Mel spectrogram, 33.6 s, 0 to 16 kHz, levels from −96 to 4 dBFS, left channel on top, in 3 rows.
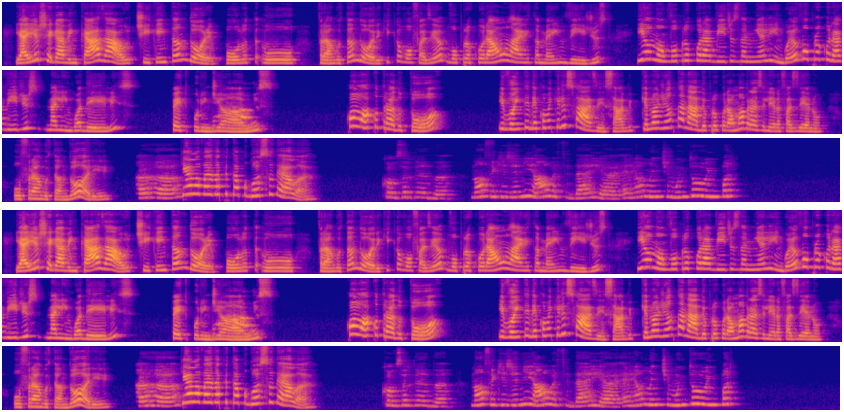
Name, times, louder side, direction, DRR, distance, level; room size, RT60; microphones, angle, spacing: voice 1, 0.2-3.9 4.2-8.0 8.5-12.9 13.5-14.6 15.8-17.0 17.8-22.1 22.6-23.8 24.8-26.6, right 3 dB, 15° right, 0.6 m, -24 dB
voice 2, 14.0-14.6 24.2-24.8 27.5-28.4 28.7-32.2, right 2 dB, 45° right, 1.7 m, -31 dB
15.5 x 5.5 x 3.0 m
head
